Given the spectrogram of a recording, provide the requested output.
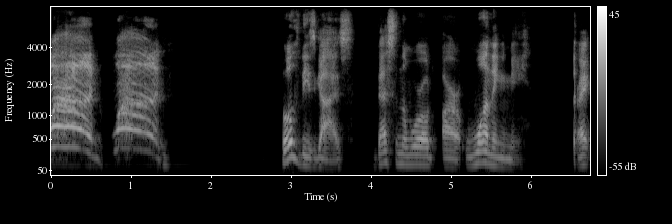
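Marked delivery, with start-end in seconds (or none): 0.0-1.5 very high, loud yelled delivery. Recounting the conga player yelling at him, retelling a yell. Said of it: "Like he's yelling at me".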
